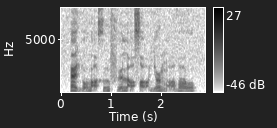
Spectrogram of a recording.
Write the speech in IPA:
ɛ˥˨ ʎ o˩˥ lˠ ɑ̰˧˥˧ x ɯ˧˥˧ f ʏ˩˥ l ɑ̰˧˥˧ sˤ ɑ̰˥˨ ʎ ə˞˧˥˧ ŋ ɑ̰˦˥ ðˤ o˦˥

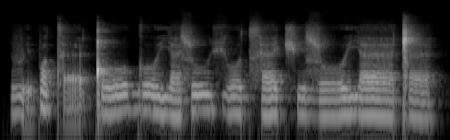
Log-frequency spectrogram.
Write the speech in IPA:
β ḛ p ɒ tʰ æ̰ ǃ oː ɡ oː j æ ɬ uː ç oː t͡sʰ æ t͡ʃʰ i ɮ oː j æː ǁ æ

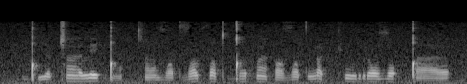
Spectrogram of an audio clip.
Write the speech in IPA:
ǃʼ i˨ ɐ̯ ǁ ã˦ ɐ̯ l e˥ ɡ͡ǃ ã˩ ʔ cʰ ã˨ zˤ ʉ˩ tˤ zˤ u˥ θ ɐ˦ tˤ ɡ͡ǃ ɐ˥ f ã˦ ʔ ɐ˨ zˤ ɐ˦ tˤ ŋ ʉ˦ ʔ cʰ u˥ r o˥ zˤ o˥ ʔ ǃ a˨ ɐ̯

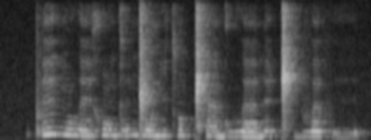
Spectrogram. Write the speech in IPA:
pʼ e ŋ õ ð e x õ ɡ ɛ̤ ŋ͡ǁ o j i t͡s õ ǁʰ ɛ̃ ɡ o̤ ð ɛ n e ǁʰ i̤ v ɛ f e̤

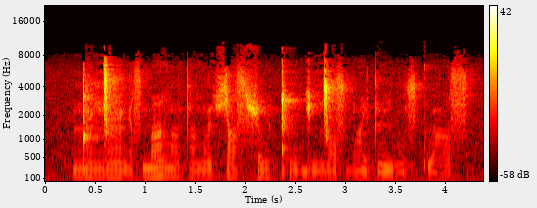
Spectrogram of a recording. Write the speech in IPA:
ŋ͡ǃ æ̃ ŋ͡ǀ æ̃ ɡ ɪ sˤ m i ðˤ ũ tˤ ũ ðˤ ũ ç ɑ sˤ ɬ u ǃʰ u i̯ ɡ i ŋ͡ǀ ɔ sˤ b ɑ i̯ t ũ ɡ ũ sˤ kʷʼ ɑ sˤ

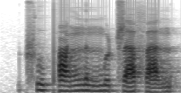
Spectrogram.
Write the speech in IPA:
ʈ͡ʂʰ u˥˩ pʰ ɑ˧˥ ŋ n̪ ə˥˧ n m u˥˩ ʈ͡ʂ ä˧˥ f a˨˩˦ n

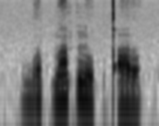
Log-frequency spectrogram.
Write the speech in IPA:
b ɤ˨ p b ã˦ p n u˨ p qʼ ɤ˨

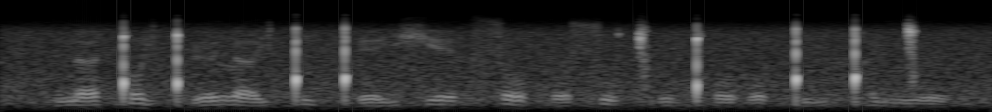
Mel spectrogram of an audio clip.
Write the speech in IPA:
n ɜ ǃ o j ǃʼ ʏ l ɜ j ǃ i ǃʼ e j xʲ e | s o k o s u ǀʰ u ǃʰ o ʔ o ǃ i ɡ͡ǃ ɜ j ŋ͡ǀ ʏ

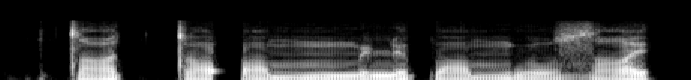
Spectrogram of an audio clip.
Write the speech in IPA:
tˤ u tː ɒ ʔ ɒ mː ɪ ɳ ɪ p ɒ m u zˤ ɪ

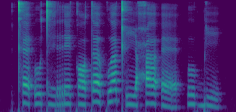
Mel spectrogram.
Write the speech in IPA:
kʰ ɛ˨ ʔ u˨ t e̤˨ r e˨ k ɔ˨ t ɜ˦˨ kʷ ɐː˦ kʼ iː˨ ħ ɐː˦ ʔ ɛ˨ | u˨ ɡ͡b i˨

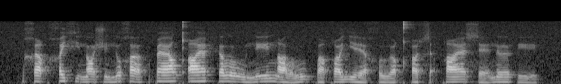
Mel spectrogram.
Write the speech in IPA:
χ ɪː˧˩ q χ ɪ˦˥ fʲ ə˧˩ n ɒ˧˩ ʃ ɪ˨˩˦ n u˨˩˦ χ ʌ˧˩ | p æː˦˥ lˠ qʼ æː˦˥ h ɪ˦˥ lˠ uː˧˩ n ɪː˦˥ n ɑ˧˩ lˠ uː˦˥ p ʌ˨˩˦ q u˦˥ lʲ ɛː˧˩ χ uː˨˩˦ qʰ ʊ˧˩ ɬ ɛ̰˦˥ q æː˦˥ ɬ ɛ˨˩˦ n əː˦˥ h ɪː˧˩

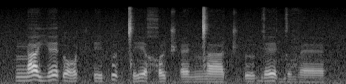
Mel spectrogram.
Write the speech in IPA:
ŋ a˧˥˧ j ɛ˧˥˧ ɗ ɔ˨˩˦ t͡ʃʼ e˨˩˦ p ɵ˥˩ ǀ e˩˧˩ χ ɵ˩˧˩ t͡ʃʼ æ˩ ŋ͡ǀ a˩ t͡ʃʼ ɵ˨˩˦ ɡ ɛ˩˧˩ ɡ ə˩ v æ˩

